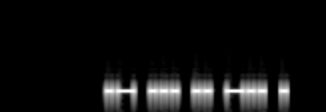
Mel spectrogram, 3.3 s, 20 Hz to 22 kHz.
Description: Morse code, heard as a keyed tone, about 22 wpm, 700 Hz. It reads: ASIDE
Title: Five Letter Words - 22wpm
